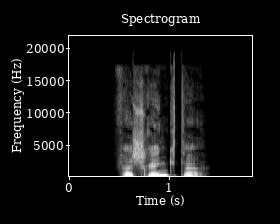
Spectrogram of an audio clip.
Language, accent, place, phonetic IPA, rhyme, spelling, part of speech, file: German, Germany, Berlin, [fɛɐ̯ˈʃʁɛŋktə], -ɛŋktə, verschränkte, adjective / verb, De-verschränkte.ogg
- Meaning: inflection of verschränken: 1. first/third-person singular preterite 2. first/third-person singular subjunctive II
